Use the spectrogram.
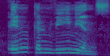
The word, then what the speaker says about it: inconvenience: Yes, often it is mispronounced as inconvenience. It is not, it is C-O-N at the beginning, in the middle, or also convenient, convenience, and inconvenience. It's kept the same way.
